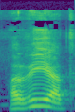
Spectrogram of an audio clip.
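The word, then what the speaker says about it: ряд: ভিদ, ভিদের অর্থ হবে দৃশ্য বা ভিউ বা লোক, উচ্চারণ হবে ভিদ। আবারও বলছি ভিদ। রিয়াদ, রিয়াদের অর্থ হবে শাড়ি, ইংলিশে যেটা হবে রো অথবা লাইন, উচ্চারণ হবে রিয়াদ।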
